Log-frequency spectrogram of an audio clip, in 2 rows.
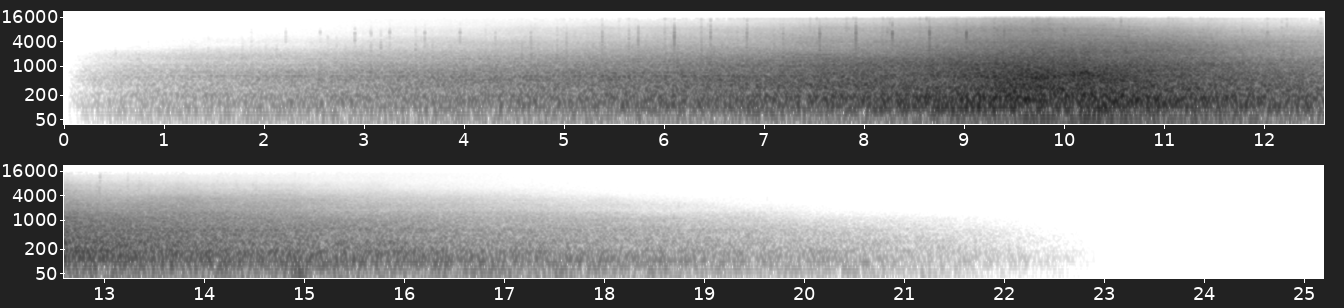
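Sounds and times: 
Ford Expedition running slowly: 0:00.8 - 0:15.5.

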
